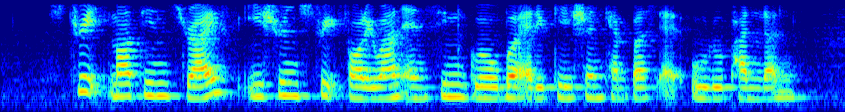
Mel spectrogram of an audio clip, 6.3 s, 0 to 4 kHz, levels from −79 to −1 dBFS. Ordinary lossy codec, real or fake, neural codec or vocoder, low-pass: AAC, 32 kbps; real; none; 3.6 kHz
